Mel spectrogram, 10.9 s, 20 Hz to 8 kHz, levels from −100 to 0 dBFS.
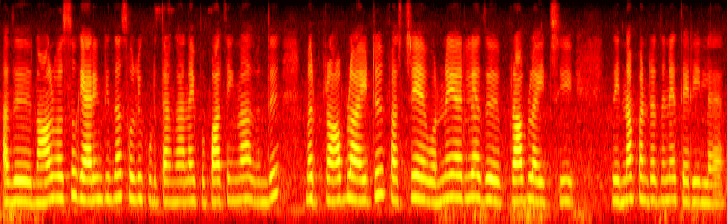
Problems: constant background noise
